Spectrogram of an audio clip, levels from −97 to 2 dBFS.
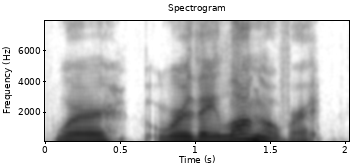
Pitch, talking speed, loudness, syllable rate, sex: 215 Hz, 150 wpm, -15 LUFS, 6.0 syllables/s, female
